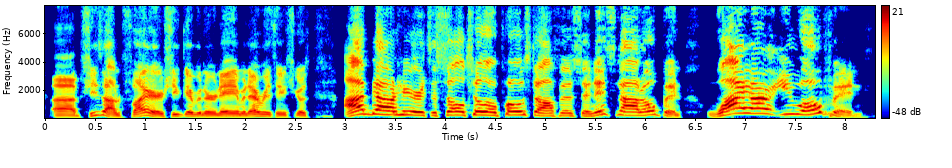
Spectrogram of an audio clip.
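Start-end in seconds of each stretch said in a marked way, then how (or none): 3.0-8.2 put-on high, loud scolding old lady; indignant old lady. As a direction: read him the riot act in a shrill granny voice. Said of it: "reading this dude the riot act".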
